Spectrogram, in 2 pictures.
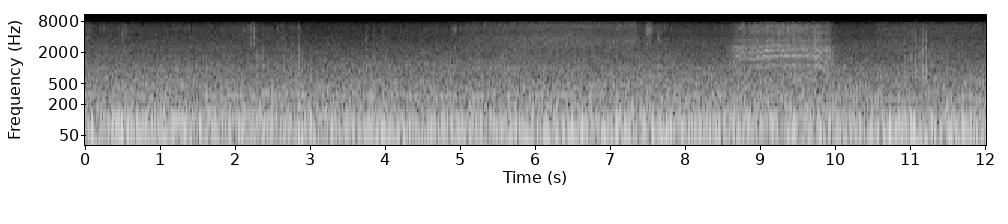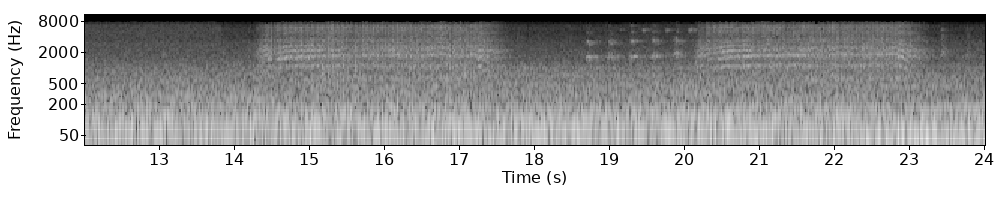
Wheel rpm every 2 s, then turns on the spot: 30, 10, 20, 10, 70, 10, 0, 130, 100, 10, 140, 60.
0-2 4-8 10-12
